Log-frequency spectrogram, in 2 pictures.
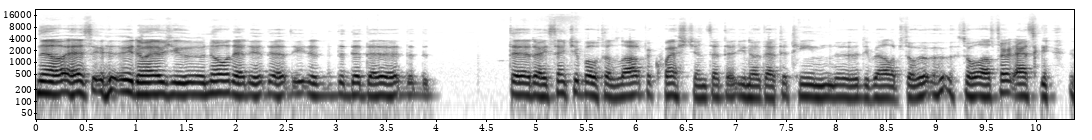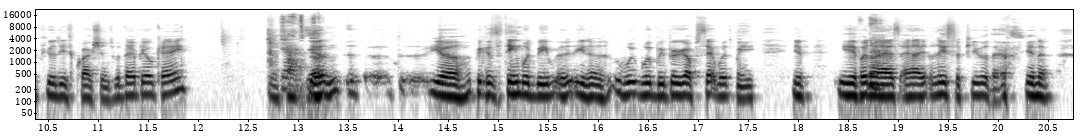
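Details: Stuttering in a podcast co-host who identifies himself as a person who stutters.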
